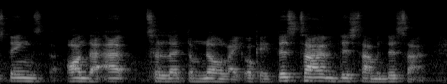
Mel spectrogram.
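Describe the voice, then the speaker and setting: A man's fairly high voice in a flat monotone. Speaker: vlogger, new father. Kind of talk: casual vlog tips list. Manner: loud; casual, conversational.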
